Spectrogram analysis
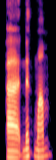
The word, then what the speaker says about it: nước mắm: Oh, nokcham? Is that how you pronounce it? Nước nước mắm.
